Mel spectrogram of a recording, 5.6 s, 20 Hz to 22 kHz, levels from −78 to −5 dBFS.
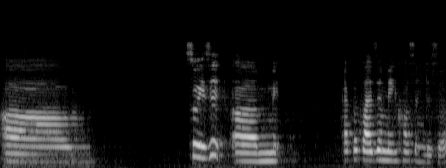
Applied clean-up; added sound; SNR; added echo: neural separator model SepFormer DNS4.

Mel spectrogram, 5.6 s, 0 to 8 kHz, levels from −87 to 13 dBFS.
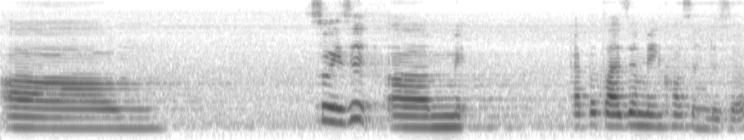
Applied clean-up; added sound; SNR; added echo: none; none; none; none.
